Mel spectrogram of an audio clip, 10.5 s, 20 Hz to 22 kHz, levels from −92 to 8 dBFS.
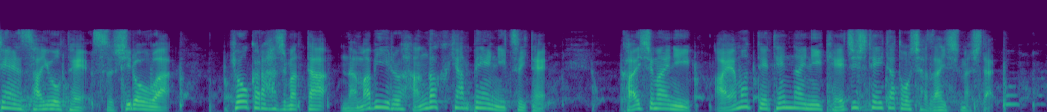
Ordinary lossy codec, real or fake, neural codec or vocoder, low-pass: none; fake; codec, 16 kHz, 4.8 kbps, FACodec; 7.2 kHz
